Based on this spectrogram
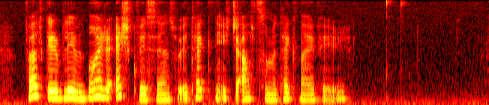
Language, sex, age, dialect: Faroese, female, 36-60, Norðurstreymoy/Eysturoy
